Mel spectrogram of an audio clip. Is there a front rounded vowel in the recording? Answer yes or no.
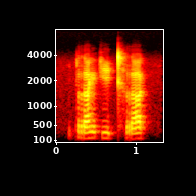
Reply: no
